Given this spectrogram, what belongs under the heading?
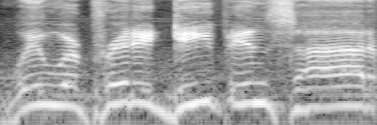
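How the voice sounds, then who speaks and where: Someone puts on a character voice over clear background noise. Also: man. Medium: video game. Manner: rambling, wry.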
